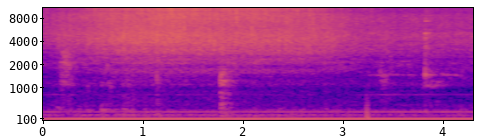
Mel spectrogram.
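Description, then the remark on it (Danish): Butter and dry fish sizzle steadily in a frying pan over high heat with a drop of oil while the pan is shaken slightly, a continuous crackling hiss with a few soft pops and clicks, under a low constant hum and with no one speaking. “smør, jeg bruger til at stage min fisk, det får hele smag. Kan du høre det?”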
